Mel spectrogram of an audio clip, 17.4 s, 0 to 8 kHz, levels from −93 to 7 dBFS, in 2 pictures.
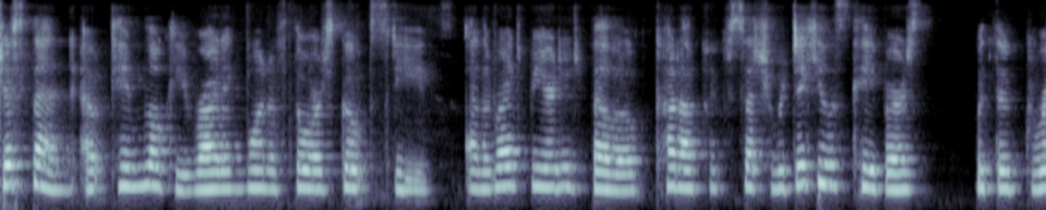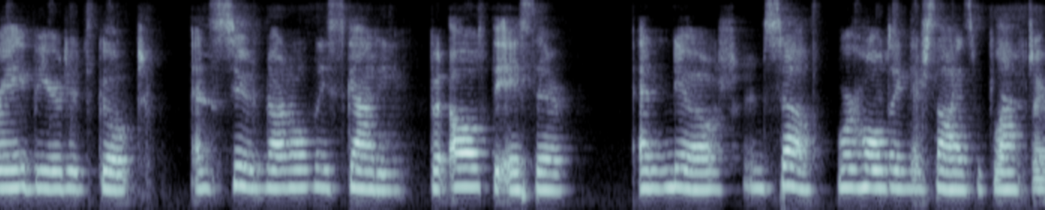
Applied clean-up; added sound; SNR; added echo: neural mask model DeepFilterNet 3.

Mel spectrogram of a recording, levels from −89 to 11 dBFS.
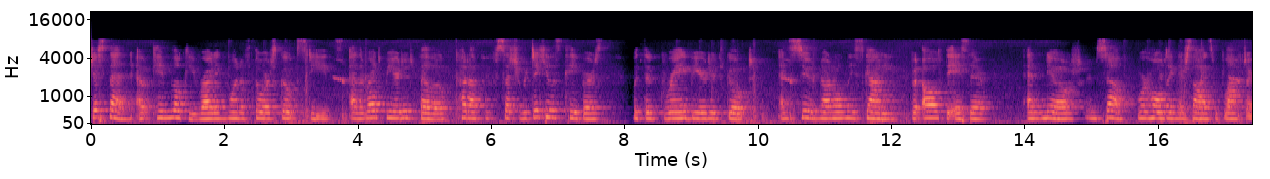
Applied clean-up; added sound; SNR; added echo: none; Sliding door / Train; 18 dB; reverberation time 0.7 s.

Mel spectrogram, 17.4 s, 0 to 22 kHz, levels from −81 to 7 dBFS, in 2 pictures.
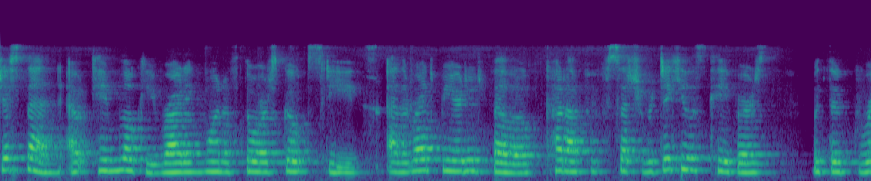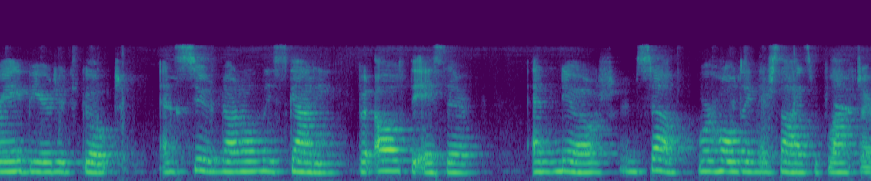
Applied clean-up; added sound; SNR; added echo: neural separator model SepFormer DNS4.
